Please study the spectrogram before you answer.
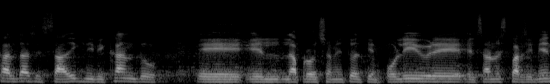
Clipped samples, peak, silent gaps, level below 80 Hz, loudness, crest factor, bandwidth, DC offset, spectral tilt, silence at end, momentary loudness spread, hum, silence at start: under 0.1%; -14 dBFS; none; -72 dBFS; -34 LUFS; 18 dB; 13.5 kHz; under 0.1%; -6.5 dB/octave; 0 s; 7 LU; none; 0 s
